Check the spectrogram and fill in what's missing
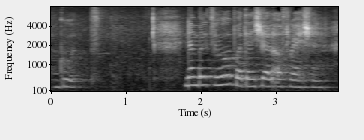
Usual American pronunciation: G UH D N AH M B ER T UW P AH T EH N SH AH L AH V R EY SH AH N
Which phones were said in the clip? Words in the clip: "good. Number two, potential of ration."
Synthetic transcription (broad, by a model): G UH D N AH M B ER T UW P AH T EH N SH AH L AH P R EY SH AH N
